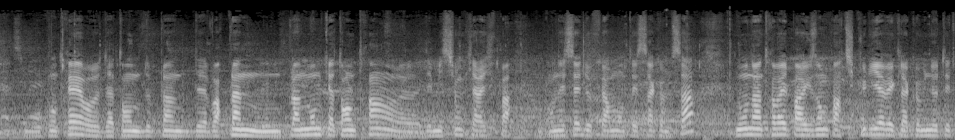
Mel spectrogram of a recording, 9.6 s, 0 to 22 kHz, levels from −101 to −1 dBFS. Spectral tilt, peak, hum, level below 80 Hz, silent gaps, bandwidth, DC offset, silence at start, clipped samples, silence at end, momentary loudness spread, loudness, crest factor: -6 dB/octave; -6 dBFS; none; -56 dBFS; none; 15.5 kHz; under 0.1%; 0 s; under 0.1%; 0 s; 7 LU; -24 LUFS; 18 dB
